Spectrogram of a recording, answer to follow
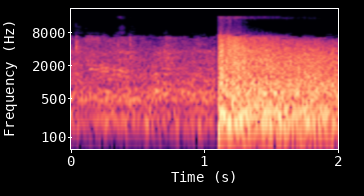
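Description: Crowd of football supporters making a steady din, then about a second in a loud firecracker bang goes off, and the crowd stays loud after it.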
